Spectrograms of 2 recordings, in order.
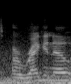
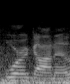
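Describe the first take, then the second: First: It is said with an American pronunciation. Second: It is said with an Australian pronunciation. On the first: "We would call it oregano in the States" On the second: "here in Australia, it is pronounced"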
